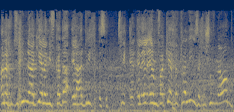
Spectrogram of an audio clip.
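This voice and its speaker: A man's voice: very high-pitched, heavy background noise. An actor playing an anxious, earnest man who pleads and rambles with nervous laughs in a stage drama. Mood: urgent pleading. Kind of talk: theatrical drama acting.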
